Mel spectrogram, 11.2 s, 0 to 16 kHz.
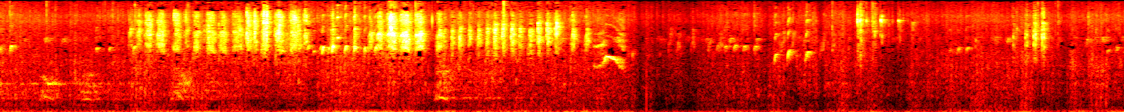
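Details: European goldfinch in a finch breeder's collection, 2013, delivers a long run of dense, high, buzzy twitters. Short chirps are mixed in, then quieter scattered notes follow after a brief lull.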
